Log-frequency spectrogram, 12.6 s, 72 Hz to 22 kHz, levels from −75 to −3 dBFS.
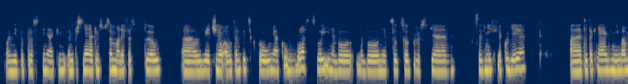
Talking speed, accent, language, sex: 150 wpm, native, Czech, female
